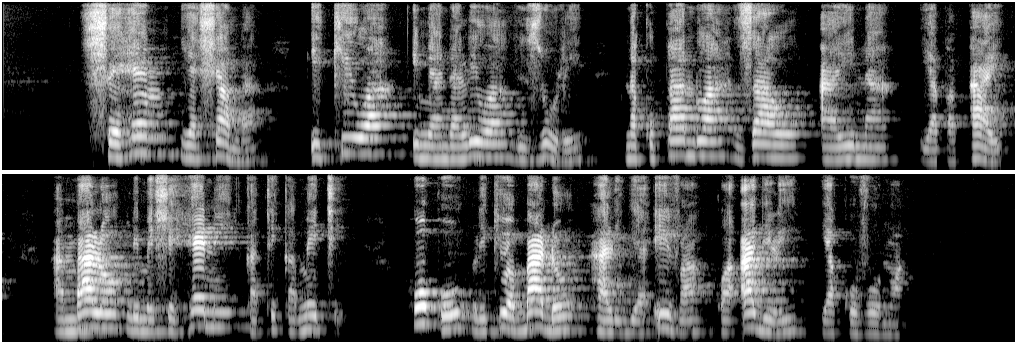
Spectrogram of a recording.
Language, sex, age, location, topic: Swahili, female, 25-35, Dar es Salaam, agriculture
